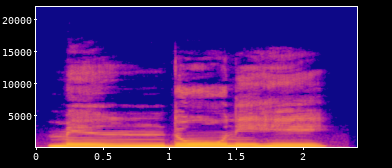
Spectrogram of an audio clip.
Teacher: دال حروف الاخفاء میں سے ہے، تو ہم یہ حکم کو غنہ کے ساتھ ادا کریں گے۔ من دونہی، کلمت دونہی کے آخری میں ہا کے نیچے کھڑی زیر ہے، یہاں بھی حکم ہے مد صلہ صغرا، تو ہم اپنی آواز 2 مد کے برابر لمبی کریں گے۔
